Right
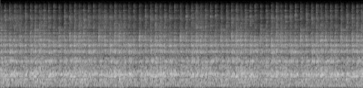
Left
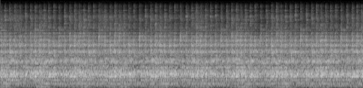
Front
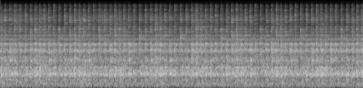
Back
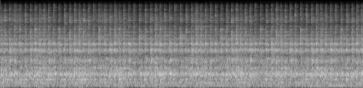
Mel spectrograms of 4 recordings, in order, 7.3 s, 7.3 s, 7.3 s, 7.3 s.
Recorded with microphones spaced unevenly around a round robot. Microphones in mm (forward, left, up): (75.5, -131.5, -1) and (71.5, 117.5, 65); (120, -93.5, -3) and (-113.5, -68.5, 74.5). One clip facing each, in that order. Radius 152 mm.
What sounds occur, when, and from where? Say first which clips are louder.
0.0 s an engine running: right 2 dB, back 2 dB; 140° right, 3.5 m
